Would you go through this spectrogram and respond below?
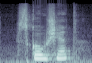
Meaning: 1. to test (to place a product or piece of equipment under everyday and/or extreme conditions and examine it for its durability) 2. to examine (to test skills or qualifications of someone)
- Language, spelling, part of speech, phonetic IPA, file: Czech, zkoušet, verb, [ˈskou̯ʃɛt], Cs-zkoušet.ogg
